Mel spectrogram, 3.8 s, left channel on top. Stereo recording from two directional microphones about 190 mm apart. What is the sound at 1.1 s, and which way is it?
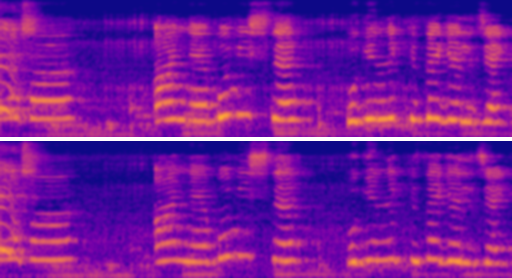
A child's voice, 50° left (ahead or behind).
